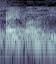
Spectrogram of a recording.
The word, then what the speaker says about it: psychology: हाँ, आपकी बात ठीक है, पी का उच्चारण प होता है, लेकिन शब्द के शुरू में PN आ गया या PS आ गया तब पी साइलेंट है। जैसे साइकोलॉजी है, निमोनिया है।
